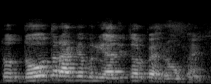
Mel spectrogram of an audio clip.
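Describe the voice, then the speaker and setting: A man's voice: on the high side, lively intonation, brisk. A man teaching a Quran lesson at a whiteboard in a classroom, quizzing the class and repeating their answers. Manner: asks questions and repeats the answers. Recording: echoey room, voice from far off.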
